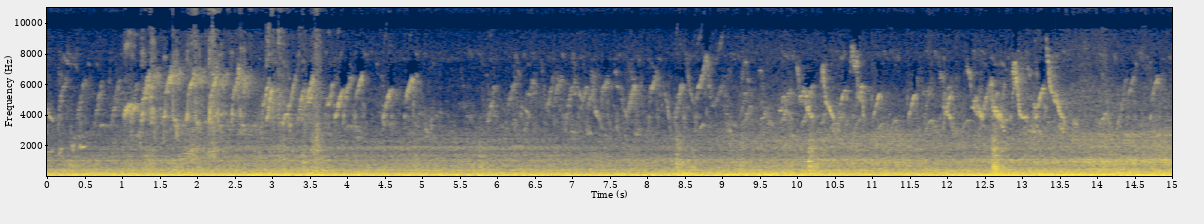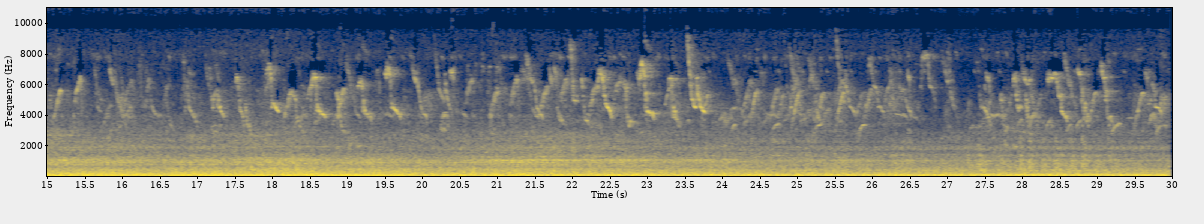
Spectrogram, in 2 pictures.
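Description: Small birds chirping continuously, many short high chirps in quick succession, over a steady low background rumble that swells briefly about halfway.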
